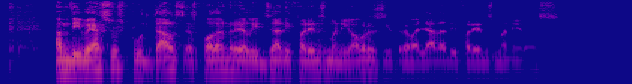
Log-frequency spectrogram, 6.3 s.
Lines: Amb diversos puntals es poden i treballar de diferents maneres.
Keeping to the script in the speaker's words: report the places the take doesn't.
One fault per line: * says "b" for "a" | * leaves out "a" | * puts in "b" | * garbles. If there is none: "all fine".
* puts in "realitzar diferents maniobres"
